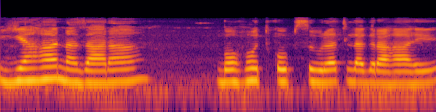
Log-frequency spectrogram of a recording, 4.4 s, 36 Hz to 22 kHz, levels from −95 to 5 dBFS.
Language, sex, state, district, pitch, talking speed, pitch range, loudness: Hindi, female, Madhya Pradesh, Bhopal, 205 Hz, 95 wpm, 195-210 Hz, -16 LUFS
